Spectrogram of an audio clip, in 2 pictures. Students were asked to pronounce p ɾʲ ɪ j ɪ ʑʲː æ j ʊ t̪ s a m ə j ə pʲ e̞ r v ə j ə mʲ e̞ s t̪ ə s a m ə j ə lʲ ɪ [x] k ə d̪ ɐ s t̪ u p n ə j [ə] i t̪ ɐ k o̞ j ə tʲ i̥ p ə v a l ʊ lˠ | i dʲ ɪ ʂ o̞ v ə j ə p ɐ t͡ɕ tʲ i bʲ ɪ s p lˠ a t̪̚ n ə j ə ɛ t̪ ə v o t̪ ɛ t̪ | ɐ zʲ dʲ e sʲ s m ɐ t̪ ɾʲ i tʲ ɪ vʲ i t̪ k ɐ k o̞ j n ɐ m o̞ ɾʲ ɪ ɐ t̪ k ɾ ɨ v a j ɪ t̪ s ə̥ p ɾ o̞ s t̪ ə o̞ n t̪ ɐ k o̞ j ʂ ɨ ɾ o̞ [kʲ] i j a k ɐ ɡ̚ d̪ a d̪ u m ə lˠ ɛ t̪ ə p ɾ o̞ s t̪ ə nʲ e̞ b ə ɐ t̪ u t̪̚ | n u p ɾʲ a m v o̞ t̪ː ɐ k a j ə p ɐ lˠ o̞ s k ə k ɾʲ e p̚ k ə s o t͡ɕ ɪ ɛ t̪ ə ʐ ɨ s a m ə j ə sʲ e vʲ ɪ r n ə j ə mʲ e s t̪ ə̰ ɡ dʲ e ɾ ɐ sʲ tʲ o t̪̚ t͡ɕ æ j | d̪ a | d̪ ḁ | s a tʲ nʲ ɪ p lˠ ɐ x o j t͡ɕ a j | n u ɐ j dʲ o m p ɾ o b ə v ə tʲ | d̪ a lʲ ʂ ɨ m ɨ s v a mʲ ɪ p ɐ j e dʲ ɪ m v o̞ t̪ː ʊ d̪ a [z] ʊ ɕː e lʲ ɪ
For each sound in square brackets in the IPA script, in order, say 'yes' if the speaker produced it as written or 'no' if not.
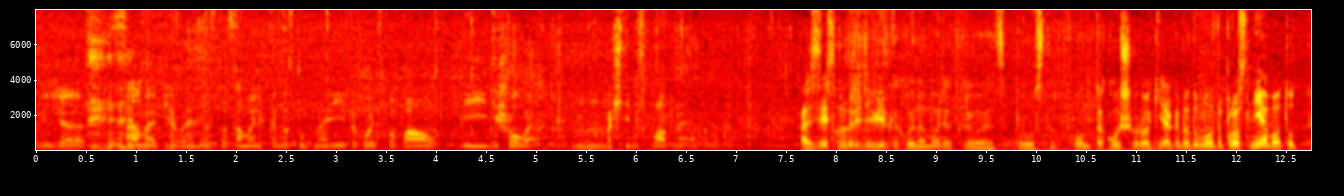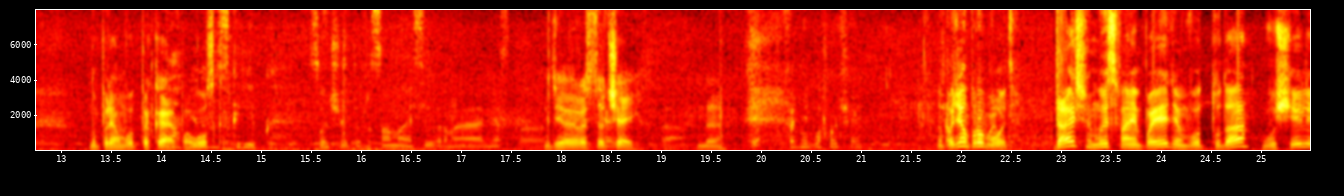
yes, yes, yes, no

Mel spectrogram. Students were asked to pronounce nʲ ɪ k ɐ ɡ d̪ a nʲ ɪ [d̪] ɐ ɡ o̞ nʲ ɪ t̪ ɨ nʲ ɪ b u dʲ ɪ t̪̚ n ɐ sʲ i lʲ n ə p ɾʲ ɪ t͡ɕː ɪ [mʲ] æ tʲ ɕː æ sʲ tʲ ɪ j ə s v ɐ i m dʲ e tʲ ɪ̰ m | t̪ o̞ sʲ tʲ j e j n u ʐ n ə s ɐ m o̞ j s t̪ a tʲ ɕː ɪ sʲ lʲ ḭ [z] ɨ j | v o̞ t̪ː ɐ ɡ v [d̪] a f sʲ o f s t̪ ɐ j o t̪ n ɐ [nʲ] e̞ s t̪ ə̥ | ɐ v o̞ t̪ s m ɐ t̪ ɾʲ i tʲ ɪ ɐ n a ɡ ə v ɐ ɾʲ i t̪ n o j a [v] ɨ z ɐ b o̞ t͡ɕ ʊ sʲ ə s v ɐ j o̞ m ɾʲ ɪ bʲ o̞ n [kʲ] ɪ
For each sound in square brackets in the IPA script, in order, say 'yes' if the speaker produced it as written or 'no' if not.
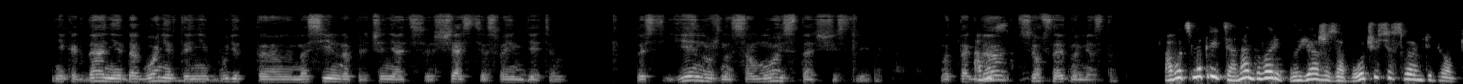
yes, no, no, yes, no, no, yes

